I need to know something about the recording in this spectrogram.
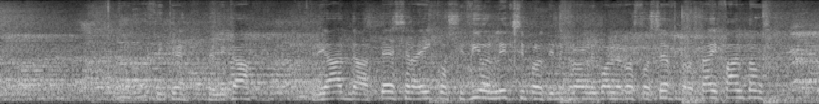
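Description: Sneakers squeak on a wooden court in a large echoing hall.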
